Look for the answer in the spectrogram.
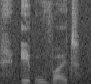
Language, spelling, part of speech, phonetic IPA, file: German, EU-weit, adjective, [eːˈʔuːvaɪ̯t], De-EU-weit.ogg
- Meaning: EU-wide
